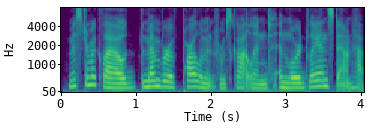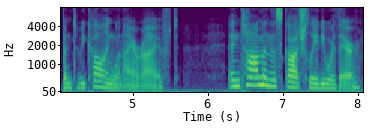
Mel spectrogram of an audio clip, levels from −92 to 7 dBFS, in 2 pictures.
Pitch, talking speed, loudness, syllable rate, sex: 200 Hz, 195 wpm, -17 LUFS, 5.7 syllables/s, female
